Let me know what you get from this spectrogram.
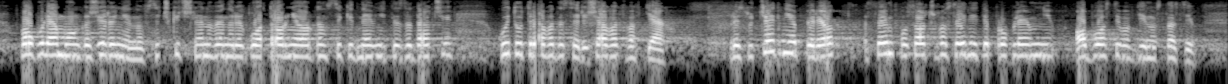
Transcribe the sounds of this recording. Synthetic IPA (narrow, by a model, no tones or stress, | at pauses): poɡolʲamoɐŋɡɐʒiɾɐnɛɛnɐfsit͡ʃkit͡ʃlɛnovɛnɐɾɛɡulˠɐt̪ɔɾniəɔɾɡənfsikid̪nɛvnit̪ɛzɐd̪at͡ʃi | koit̪ʊt̪ɾʲa̰bvəd̪ɐsɛɾɛʃavət̪vɐft̪ʲax | pɾɛsot͡ʃɛt̪nijəpɛɾiɔt̪sɛmposɔt͡ʃvəslɛd̪nit̪ɛpɾoblɛmni | ɔblˠəst̪ivɐvd̪əjnost̪ɤsi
